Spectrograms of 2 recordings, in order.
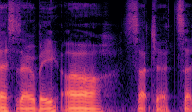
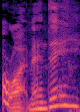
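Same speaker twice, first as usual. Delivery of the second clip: put-on Cockney accent, much slower; 12 semitones higher, 3 dB quieter than usual. Imagining how a co-host would say a name, in a Cockney accent. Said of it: "Sounds like you say Mandy in a Cockney accent".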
